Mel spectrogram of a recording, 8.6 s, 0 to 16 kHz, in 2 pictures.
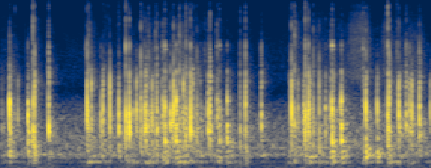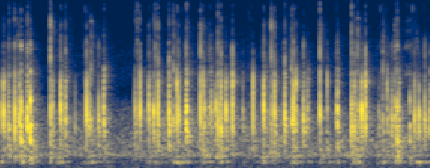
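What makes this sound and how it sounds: Fingertips type quickly on the plastic keycaps of a white-pink, full-aluminum 65% mechanical keyboard with linear switches. The result is a dense run of short, crisp clacks centered in the upper mids with bright tops and almost no low end, broken by a few brief pauses.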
